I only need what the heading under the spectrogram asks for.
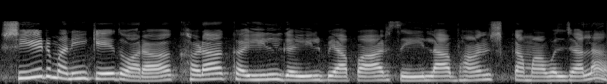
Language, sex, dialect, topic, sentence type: Bhojpuri, female, Southern / Standard, banking, statement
